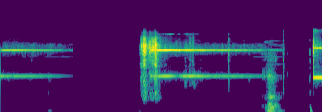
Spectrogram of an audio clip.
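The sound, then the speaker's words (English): A small bell rings clearly in three bright, sustained bursts separated by short pauses, the middle ring longer and starting with a clattery jangle. “There's a bell. Close enough.”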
